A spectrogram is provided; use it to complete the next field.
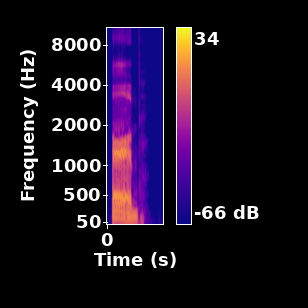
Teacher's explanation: In British English, the H is pronounced herb.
